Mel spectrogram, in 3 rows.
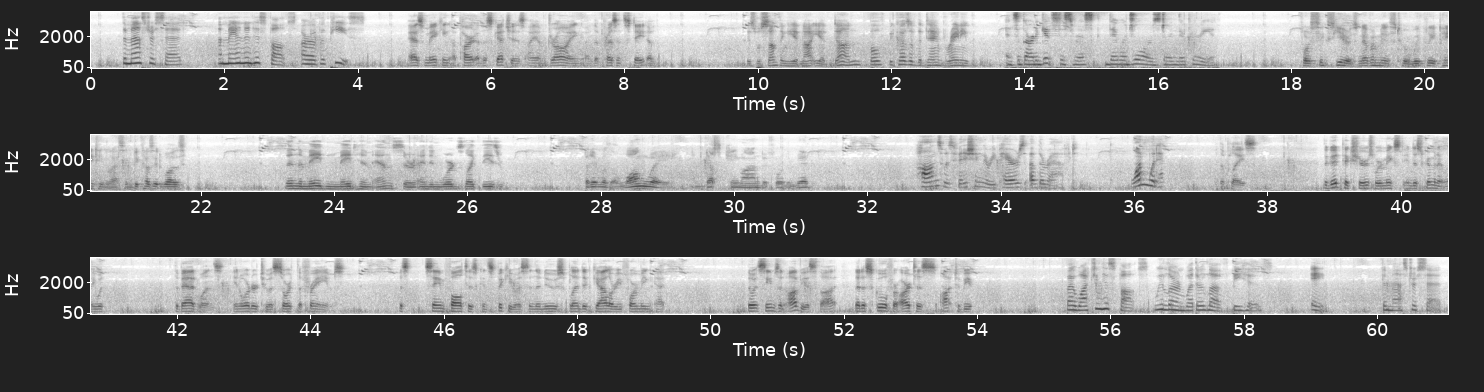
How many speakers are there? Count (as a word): eight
